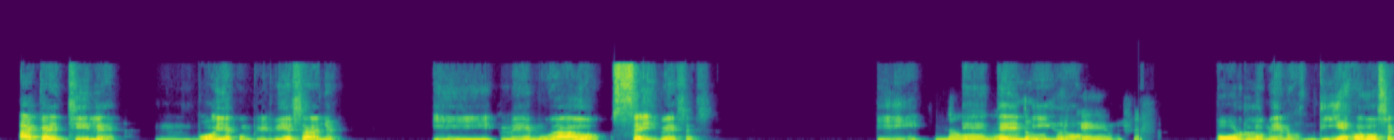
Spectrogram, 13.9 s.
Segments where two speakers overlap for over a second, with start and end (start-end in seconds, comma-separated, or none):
9.3-11.0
